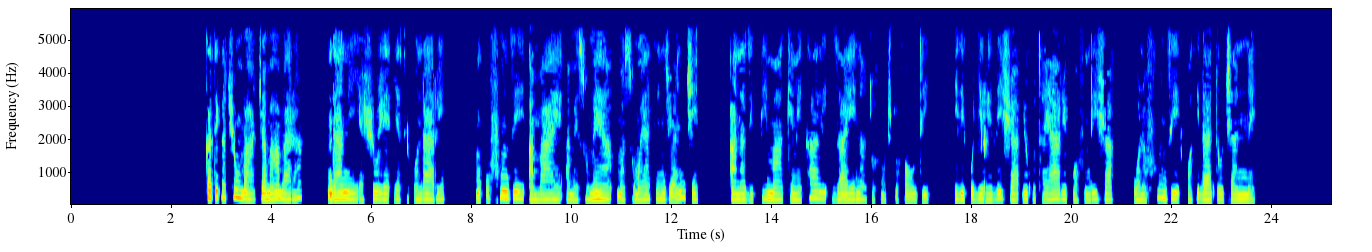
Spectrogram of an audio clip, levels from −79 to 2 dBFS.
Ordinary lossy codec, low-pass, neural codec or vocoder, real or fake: MP3, 24 kbps; 5.4 kHz; none; real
